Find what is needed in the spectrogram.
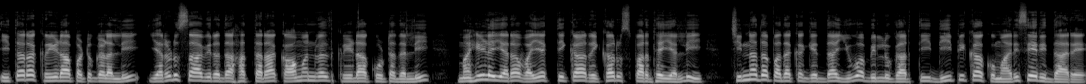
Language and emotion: Kannada, neutral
